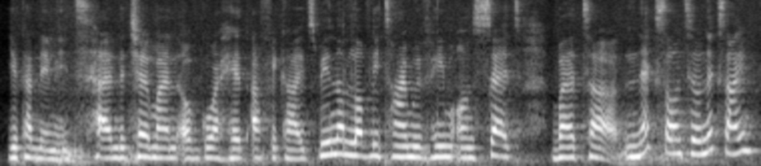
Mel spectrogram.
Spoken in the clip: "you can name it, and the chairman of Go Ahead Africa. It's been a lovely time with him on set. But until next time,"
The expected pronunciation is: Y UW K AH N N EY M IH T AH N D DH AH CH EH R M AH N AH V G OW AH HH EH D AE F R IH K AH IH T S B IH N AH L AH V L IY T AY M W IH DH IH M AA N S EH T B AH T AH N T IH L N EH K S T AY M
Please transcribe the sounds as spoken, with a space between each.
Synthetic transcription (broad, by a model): Y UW K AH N N EY M IH T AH N DH AH CH EH R M AH N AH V G OW AH HH EH D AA F R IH K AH IH T S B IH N AH L AH V L IY T AY M W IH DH IH M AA N S EH T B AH T AH N T IH L N EH K S T AY M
